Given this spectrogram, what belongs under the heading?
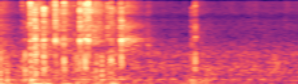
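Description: Tarot cards shuffled by hand, a quick burst of crisp riffling flutters close to the microphone, then a single short snap and quiet.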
